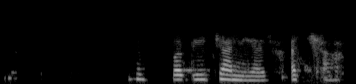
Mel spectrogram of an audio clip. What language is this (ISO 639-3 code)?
mai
